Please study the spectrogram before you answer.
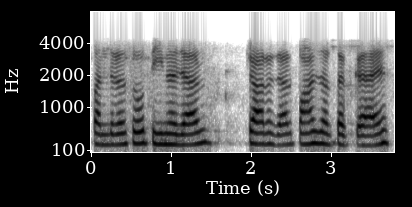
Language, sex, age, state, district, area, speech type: Hindi, female, 45-60, Uttar Pradesh, Mirzapur, urban, conversation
